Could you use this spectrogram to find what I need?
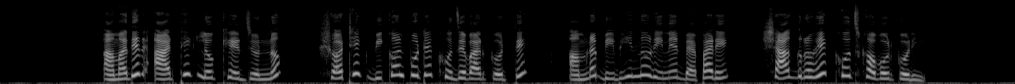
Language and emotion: Bengali, happy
